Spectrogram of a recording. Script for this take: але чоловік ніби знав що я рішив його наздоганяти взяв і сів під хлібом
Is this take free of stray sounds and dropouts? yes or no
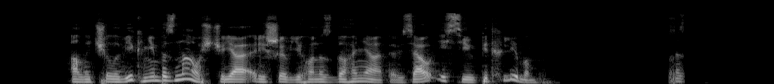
no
